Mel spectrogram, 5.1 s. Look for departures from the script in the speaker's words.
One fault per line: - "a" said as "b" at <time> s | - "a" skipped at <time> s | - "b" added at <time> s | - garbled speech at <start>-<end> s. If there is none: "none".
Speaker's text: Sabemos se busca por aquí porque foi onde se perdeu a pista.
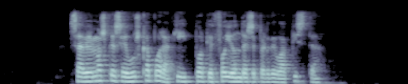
- "que" added at 1.4 s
